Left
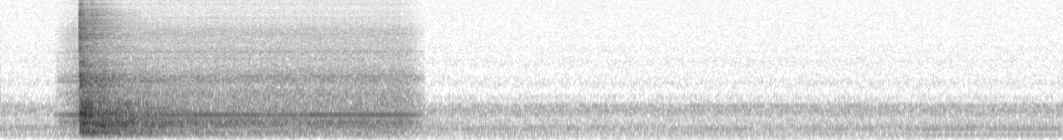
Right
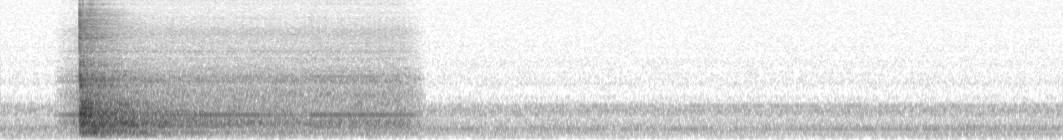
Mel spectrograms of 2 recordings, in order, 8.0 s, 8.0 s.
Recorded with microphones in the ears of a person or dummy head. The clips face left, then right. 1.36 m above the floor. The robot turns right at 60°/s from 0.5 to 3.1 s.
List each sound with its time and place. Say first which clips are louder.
0.6 s a door slam: left 2 dB; 10° right (ahead or behind), 4 m; by 0.8 s 5° left (ahead or behind), 4 m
